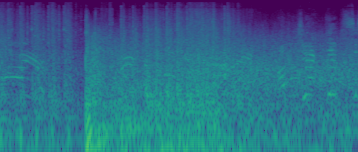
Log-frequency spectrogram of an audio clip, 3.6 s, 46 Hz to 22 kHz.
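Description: MG34 machine gun fire in a video game, rapid dense bursts with a sharp onset, sustained and chattering throughout the short stretch.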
